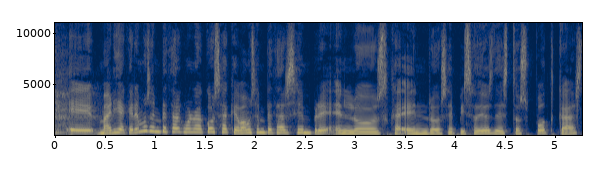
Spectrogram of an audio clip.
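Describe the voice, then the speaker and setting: A woman speaks fairly quickly at a high pitch in a dark, mellow tone, with lively intonation, very even loudness and hardly any pauses. The sound is dry and close, with no echo. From Basque Country, Spain. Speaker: podcast host. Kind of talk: casual chat. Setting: studio.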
